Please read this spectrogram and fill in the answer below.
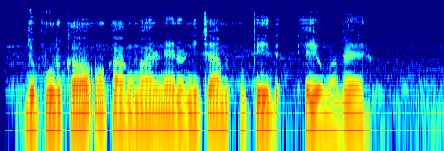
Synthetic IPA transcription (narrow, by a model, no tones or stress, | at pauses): d͡ʒopuɾkaɔʔɔkaŋmarnɛnɔnit͡ʃamopid̪ | ejomabɛr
